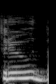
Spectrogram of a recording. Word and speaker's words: through: Crash through the surface. Crash through. Through, through, fa-fa-fa, linguinha lá no dente da frente, e já puxa no R, through, through, o GH não é pronunciado.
